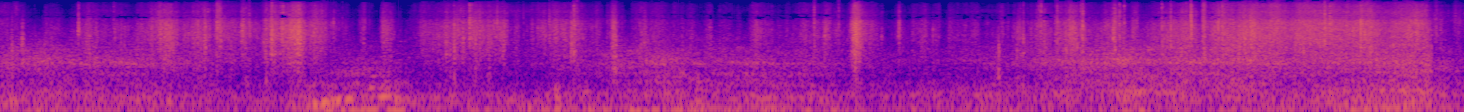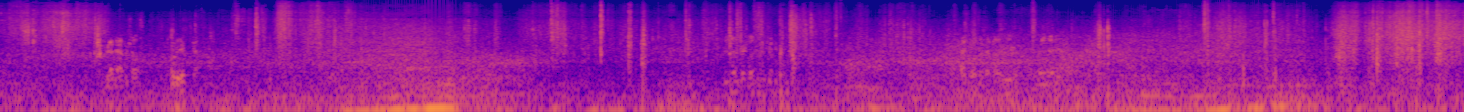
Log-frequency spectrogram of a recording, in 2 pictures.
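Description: Leafy branches rustle and snap as they are pulled loose.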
